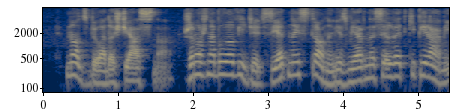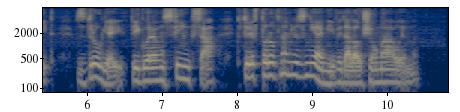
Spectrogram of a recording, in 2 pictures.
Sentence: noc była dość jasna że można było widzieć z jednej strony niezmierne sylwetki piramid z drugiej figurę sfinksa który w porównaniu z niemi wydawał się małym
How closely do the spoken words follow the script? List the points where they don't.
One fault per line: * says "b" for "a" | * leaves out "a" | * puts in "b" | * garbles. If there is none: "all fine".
all fine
